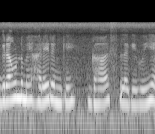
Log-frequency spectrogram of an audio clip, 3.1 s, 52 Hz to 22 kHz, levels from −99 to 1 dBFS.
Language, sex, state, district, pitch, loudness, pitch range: Hindi, female, Punjab, Kapurthala, 220 Hz, -14 LUFS, 205-235 Hz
